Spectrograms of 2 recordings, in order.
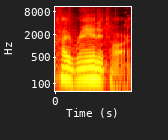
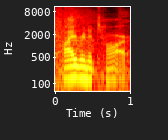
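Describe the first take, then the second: First: The first part does not sound like 'tyrant'. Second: The first part sounds like the word 'tyrant'. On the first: The speaker calls it wrong. "Not Tyranitar" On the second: The speaker calls it right. "It's Tyranitar. Like tyrant"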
